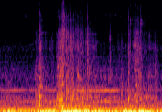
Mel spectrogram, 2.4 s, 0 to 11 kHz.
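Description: Cat 305 E2 mini excavator's diesel engine running steadily under a thin steady whine, with a run of knocks and crunching as the bucket works the dirt, starting about half a second in.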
